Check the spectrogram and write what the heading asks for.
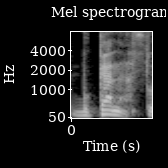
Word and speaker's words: Buchanan's: Ah, that would be the fabled Buchanan's. – Yeah, but we pronounce it Buchanan's, Lou.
